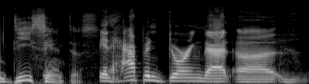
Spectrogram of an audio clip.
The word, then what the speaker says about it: DeSantis: last night too he he pronounced his last name differently again he did he said decent yeah not wrong DeSantis but Ron D santis it happened during that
